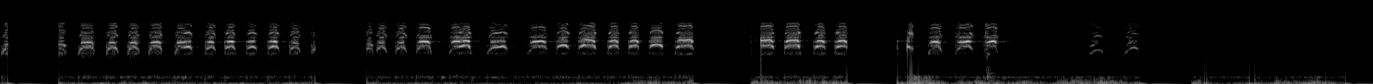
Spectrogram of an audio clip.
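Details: Juvenile female osprey at the Loch Arkaig nest on 1 Sep 2020 squawks over a huge whole trout brought by her father before flying off with it, calling in bursts of shrill whistled chirps about four a second, with wind gusts and low hum; osprey.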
